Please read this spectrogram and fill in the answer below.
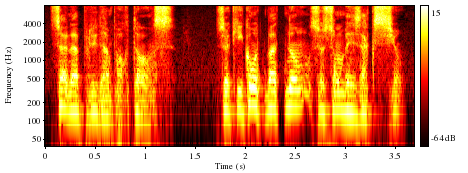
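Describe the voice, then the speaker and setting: An actor playing a stern old martial arts master in a game, with a husky, gravelly voice and a measured, authoritative manner. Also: male voice, mid-range voice, no echo. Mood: stern, composed.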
